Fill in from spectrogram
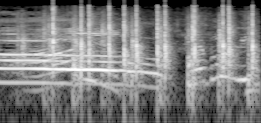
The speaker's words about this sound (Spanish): Ayúdenme a darle un aplauso a mi querida Paulina Mercado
